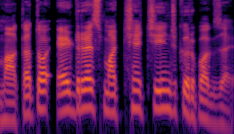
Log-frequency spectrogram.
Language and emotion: Goan Konkani, neutral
